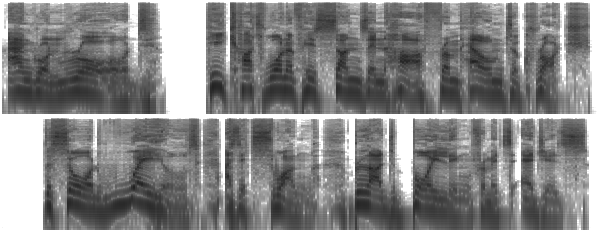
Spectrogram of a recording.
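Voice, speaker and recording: A man narrating dark war fiction as a scripted audiobook, in a deliberate, dramatic manner. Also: mid-range voice, very animated, no room sound, studio quality.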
